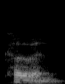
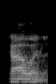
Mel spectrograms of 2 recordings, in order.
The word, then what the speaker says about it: Cowan: And with me is also our fat boy colleague, Cohen. Cowan, actually.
